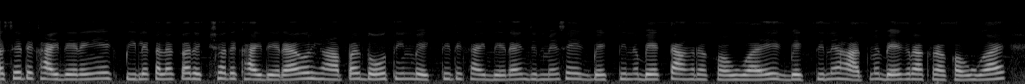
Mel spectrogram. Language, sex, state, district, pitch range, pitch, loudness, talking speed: Hindi, female, Uttar Pradesh, Jyotiba Phule Nagar, 230-255 Hz, 240 Hz, -29 LUFS, 255 wpm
